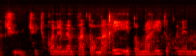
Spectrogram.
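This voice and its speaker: Her pitch is medium, and the woman's pitch varies in an ordinary way. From Guinea. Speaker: mother. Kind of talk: interview answer. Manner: hesitant, many fillers.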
